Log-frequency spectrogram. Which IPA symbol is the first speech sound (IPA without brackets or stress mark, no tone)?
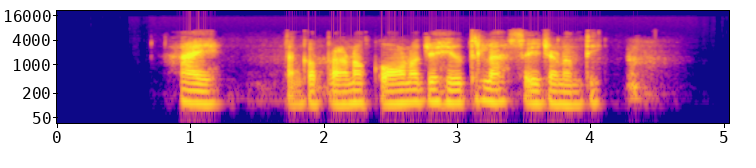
h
